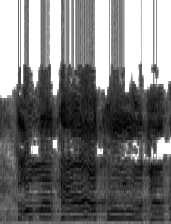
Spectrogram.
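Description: A voice singing a Bengali devotional ghazal (gojol), with long held notes that waver and bend in pitch.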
